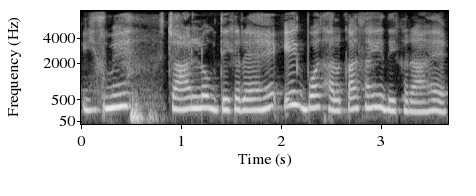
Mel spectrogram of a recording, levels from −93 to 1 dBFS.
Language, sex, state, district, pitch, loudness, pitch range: Hindi, female, Uttar Pradesh, Lucknow, 275 Hz, -15 LUFS, 255-305 Hz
